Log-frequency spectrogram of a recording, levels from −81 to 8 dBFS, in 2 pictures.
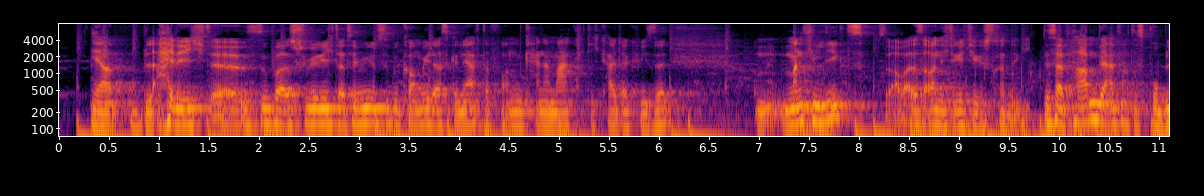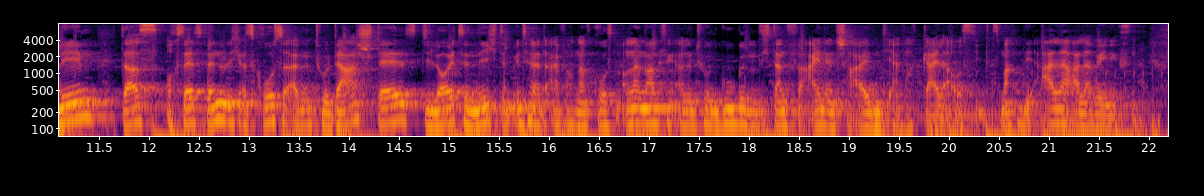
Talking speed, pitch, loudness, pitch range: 185 wpm, 105 Hz, -19 LUFS, 100-115 Hz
